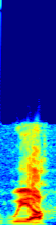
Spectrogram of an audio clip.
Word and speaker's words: Weir: it's uh janice and i do stand corrected on the pronunciation of michael's uh last name it's michael weir and that would have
